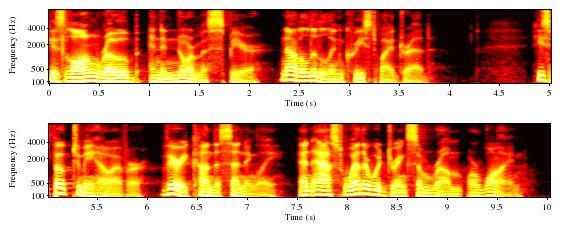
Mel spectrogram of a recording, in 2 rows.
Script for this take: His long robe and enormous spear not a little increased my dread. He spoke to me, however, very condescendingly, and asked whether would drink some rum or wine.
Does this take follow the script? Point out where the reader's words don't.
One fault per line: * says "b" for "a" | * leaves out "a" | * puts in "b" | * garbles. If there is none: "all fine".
all fine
